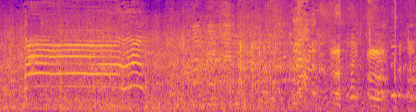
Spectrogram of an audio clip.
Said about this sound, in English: Oh, oh, the train's coming, sir. The train's coming.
